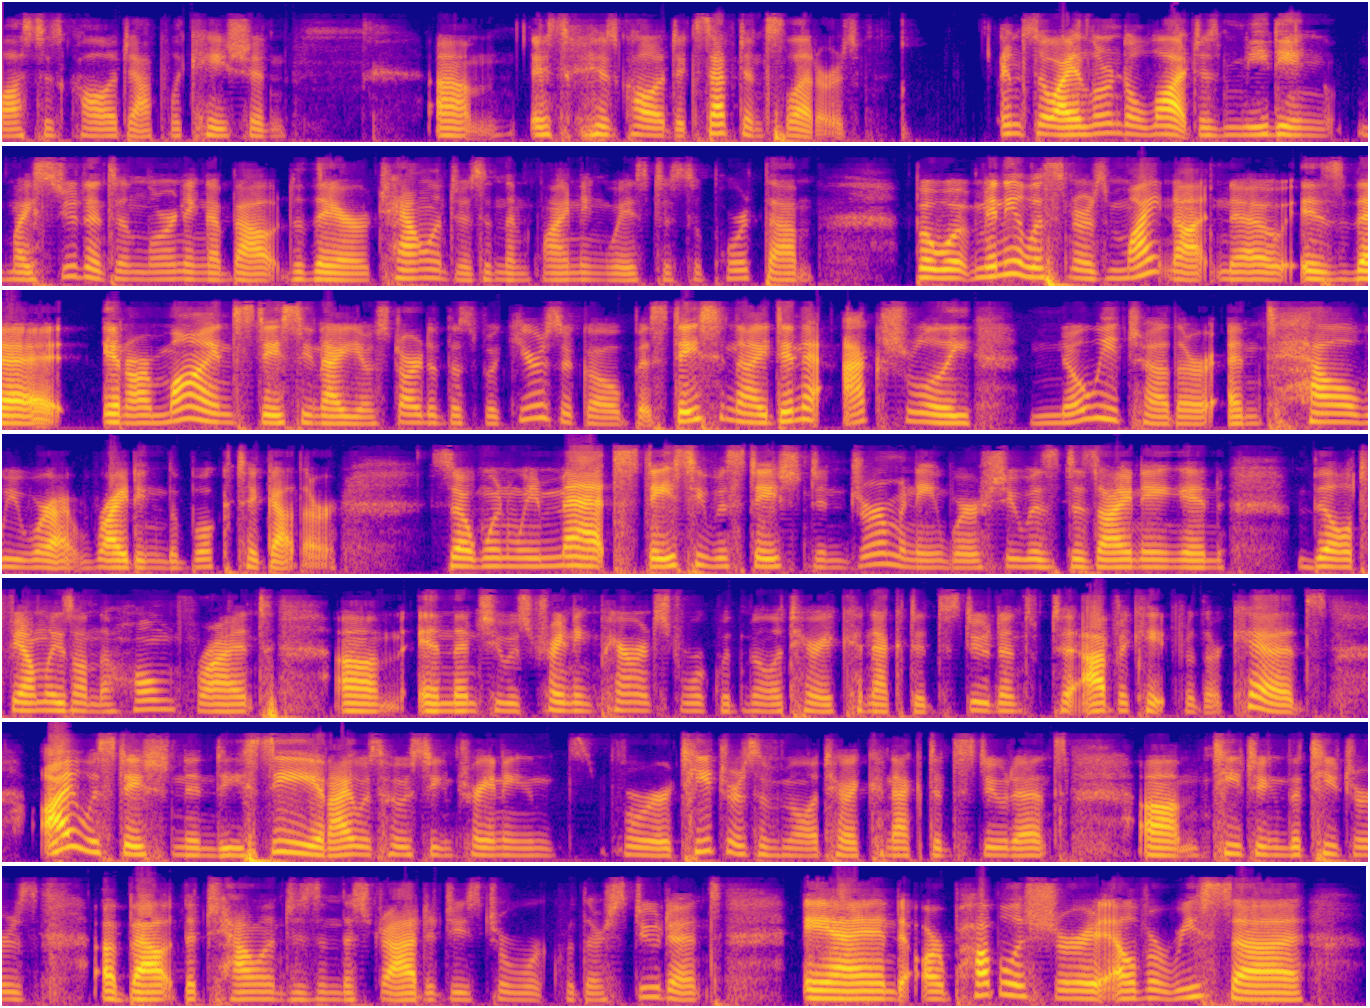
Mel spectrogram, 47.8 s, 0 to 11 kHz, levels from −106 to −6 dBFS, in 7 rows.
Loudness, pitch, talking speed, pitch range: -19 LUFS, 180 Hz, 180 wpm, 165-195 Hz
